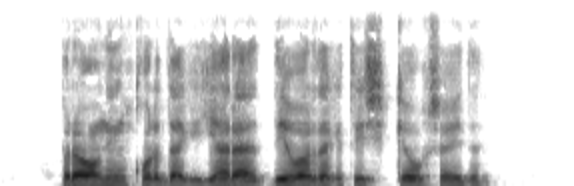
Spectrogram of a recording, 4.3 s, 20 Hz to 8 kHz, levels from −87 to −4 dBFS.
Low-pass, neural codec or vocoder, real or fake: 7.2 kHz; none; real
